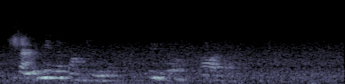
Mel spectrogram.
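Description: A young woman speaks briefly and calmly nearby.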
